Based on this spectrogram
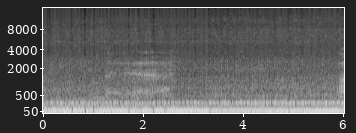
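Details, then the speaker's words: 1975 Volvo 245 wagon, 16-valve turbo with LH2.2 injection, idling around 800 rpm with vacuum about 5 and wideband 8–9; low, lumpy, uneven idle barely staying running, rich from a suspected failing air mass meter. "uh vacuum looks pretty low like fiveish and the wideband is fluctuating between 8 and 9."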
